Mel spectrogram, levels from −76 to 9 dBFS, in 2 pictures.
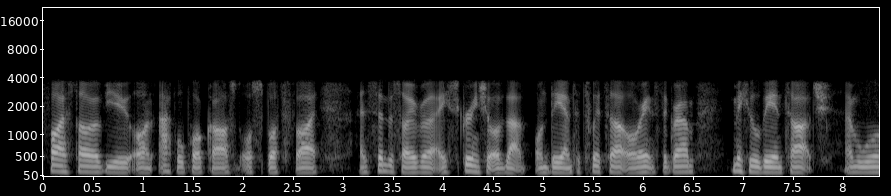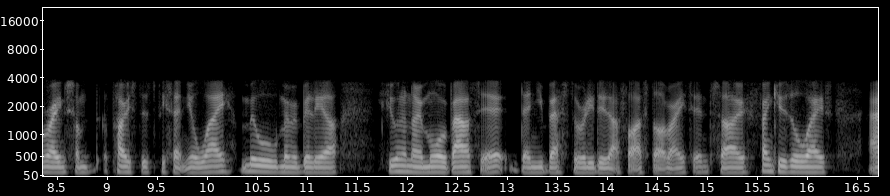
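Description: No technical faults can be heard in this speech.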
